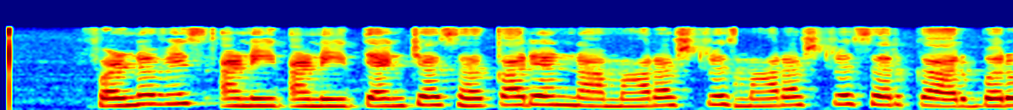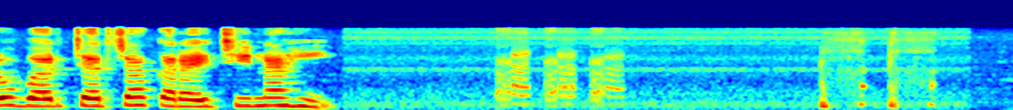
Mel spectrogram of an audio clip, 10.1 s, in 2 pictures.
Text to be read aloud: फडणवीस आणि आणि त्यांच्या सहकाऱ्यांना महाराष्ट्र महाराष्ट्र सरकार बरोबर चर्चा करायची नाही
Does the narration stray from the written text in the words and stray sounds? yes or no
yes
